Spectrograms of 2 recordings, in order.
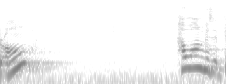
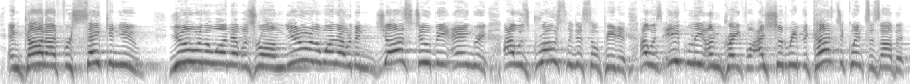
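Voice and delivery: loud confession prayer; 8 semitones higher, 17 dB louder than usual. Acted. Teenagers told to pray their repentance aloud. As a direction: cry it out as a prayer.

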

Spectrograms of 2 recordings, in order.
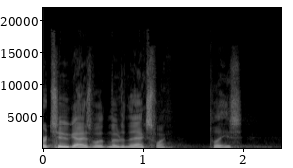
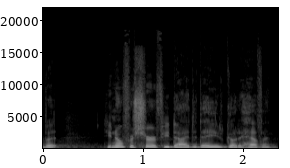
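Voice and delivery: quiet earnest ask; soft sincere question; 6 semitones lower, 8 dB quieter than usual. Shown as a demonstration. Preacher modelling the key question in a soft voice. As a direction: lower and softer, like a concerned friend. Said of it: "But to ask someone is to say".

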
